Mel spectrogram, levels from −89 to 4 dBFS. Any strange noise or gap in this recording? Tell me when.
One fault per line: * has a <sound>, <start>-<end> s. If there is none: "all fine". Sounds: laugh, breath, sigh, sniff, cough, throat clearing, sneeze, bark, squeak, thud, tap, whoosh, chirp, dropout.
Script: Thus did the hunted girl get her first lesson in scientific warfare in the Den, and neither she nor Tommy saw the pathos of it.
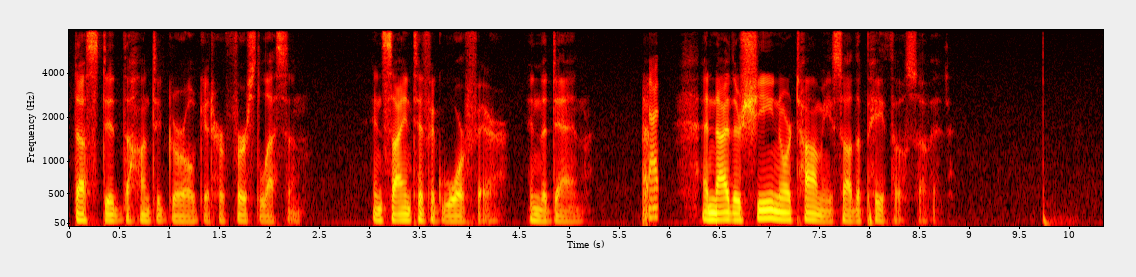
* has a laugh, 5.7-5.9 s
* has a thud, 9.7-10.1 s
